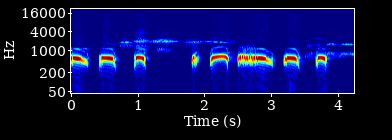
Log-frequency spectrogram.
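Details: Calling spotted dove in the 'giọng thổ' cục đinh style. The phrase runs through short arched coos, then a longer drawn-out note, then clipped coos. Soft faint whistles sound above it.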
